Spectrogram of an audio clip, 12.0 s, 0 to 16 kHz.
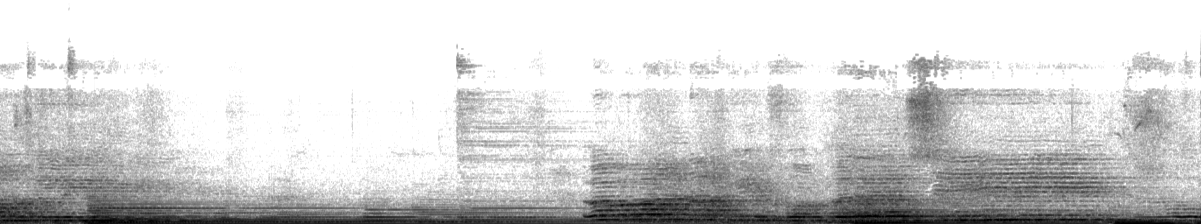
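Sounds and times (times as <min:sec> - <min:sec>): voices singing together: 0:00.0 - 0:01.8, 0:05.8 - 0:12.0
worship band playing: 0:00.0 - 0:12.0.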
